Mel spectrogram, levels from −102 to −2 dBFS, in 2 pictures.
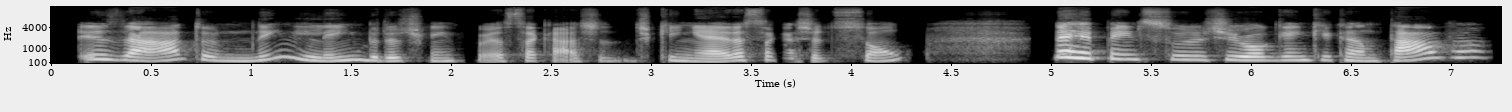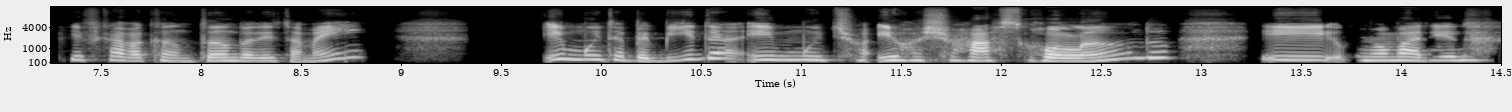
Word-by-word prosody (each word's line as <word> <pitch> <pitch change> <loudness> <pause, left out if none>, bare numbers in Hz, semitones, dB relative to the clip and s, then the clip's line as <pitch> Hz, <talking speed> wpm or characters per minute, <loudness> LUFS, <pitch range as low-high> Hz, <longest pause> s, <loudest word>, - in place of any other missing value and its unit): Exato, 255 -1 +2
nem 240 - -4
lembro 215 0 -2
de 200 +1 -12
quem 190 0 -9
foi - - -11
essa 195 +1 -5
caixa 190 -1 -7
de 190 0 -12
quem 195 -5 -5
era 165 +5 +4
essa 230 +2 -5
caixa 175 -3 -9
de 180 - -25
som. 195 +5 -5 0.8
De 415 - +11
repente 335 -6 +4
surgiu 255 -2 -1
alguém 230 +1 0
que 240 0 -8
cantava, 215 - +2 0.3
que 255 - -6
ficava 230 -4 -2
cantando 200 0 -1
ali 190 0 -2
também, 240 - -3 0.9
e 305 - +4
muita 280 -4 -1
bebida 245 - -1
e 260 +1 +3
muito 250 -1 -2
chu 225 - -5
e 225 +4 +6
o 225 -1 -1
churrasco 210 -1 +3
rolando, 225 - +3 0.4
e 245 -1 +3
o 225 - -3
meu 220 0 +1
marido, 225 +1 +1
225 Hz, 165 wpm, -23 LUFS, 195-255 Hz, 0.9 s, De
